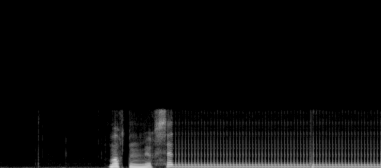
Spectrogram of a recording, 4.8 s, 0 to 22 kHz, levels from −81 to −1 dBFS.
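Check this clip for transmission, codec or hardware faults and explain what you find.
Two faults stand out in this wideband speech, whose G.722 coding sounds consistent with the full 64 kbit/s mode: a system hang loop and a short ADPCM packet loss.

From 2.20 s to the end, a system hang loop takes over. The driver stalled while the hardware kept replaying one 40 ms stretch of its ring buffer, dozens of times. The result is a rigid 25 Hz buzz with no variation at all. That exact repetition distinguishes it from a stutter caused by dropouts.

At 3.88 to 3.94 s there is packet loss on the ADPCM call, with about 20 ms, a couple of packets, going missing. The gap is filled with silence, leaving the decoder's predictor and step size out of step with the sender's. You hear a hard-edged hole, then slightly distorted speech that settles quickly. The brief, single gap sets this apart from the endlessly repeating loop.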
